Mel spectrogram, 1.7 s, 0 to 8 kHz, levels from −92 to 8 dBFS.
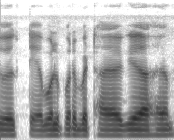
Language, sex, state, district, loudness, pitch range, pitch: Hindi, male, Jharkhand, Deoghar, -17 LUFS, 110-115 Hz, 115 Hz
